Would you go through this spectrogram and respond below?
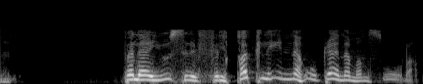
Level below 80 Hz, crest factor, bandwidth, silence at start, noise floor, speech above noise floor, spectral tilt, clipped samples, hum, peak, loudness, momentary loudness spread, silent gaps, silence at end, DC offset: -50 dBFS; 18 dB; 5.2 kHz; 0 s; -75 dBFS; 56 dB; -9.5 dB/octave; under 0.1%; none; -2 dBFS; -19 LUFS; 18 LU; none; 0.1 s; under 0.1%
